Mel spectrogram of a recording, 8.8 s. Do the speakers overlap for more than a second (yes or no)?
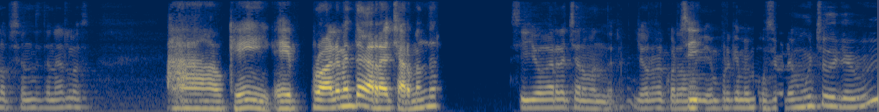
no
